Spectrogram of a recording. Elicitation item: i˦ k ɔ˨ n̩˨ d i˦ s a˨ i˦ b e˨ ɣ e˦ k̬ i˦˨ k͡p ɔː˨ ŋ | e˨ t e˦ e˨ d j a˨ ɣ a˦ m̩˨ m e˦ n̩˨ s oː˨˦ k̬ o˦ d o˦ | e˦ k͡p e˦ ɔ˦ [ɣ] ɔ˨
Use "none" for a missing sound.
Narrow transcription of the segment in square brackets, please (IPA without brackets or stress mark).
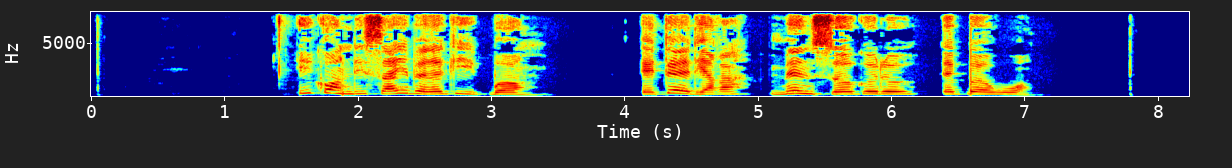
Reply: w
